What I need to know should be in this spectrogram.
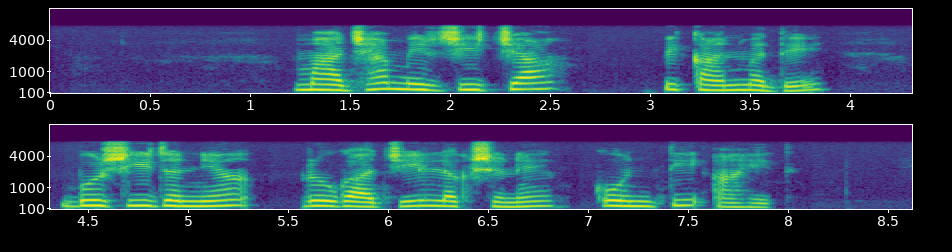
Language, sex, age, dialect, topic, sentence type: Marathi, female, 18-24, Standard Marathi, agriculture, question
